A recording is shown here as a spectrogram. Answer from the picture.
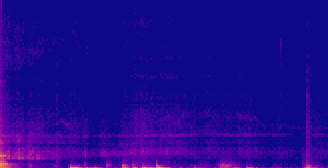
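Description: A person blowing all the air out of their lungs close to a microphone while pressing at their throat: irregular low thumps of breath on the mic, with faint breathy noise.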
